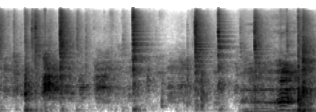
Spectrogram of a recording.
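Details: German Pinscher puppies of Litter T play with their mother Luna and a Doberman named Lemon indoors; short yips and barks burst out among scuffling, ending in a longer growling, whining bark.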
